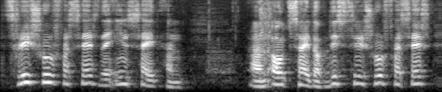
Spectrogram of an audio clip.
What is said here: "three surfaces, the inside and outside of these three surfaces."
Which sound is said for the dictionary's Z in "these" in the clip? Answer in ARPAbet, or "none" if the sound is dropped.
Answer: S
